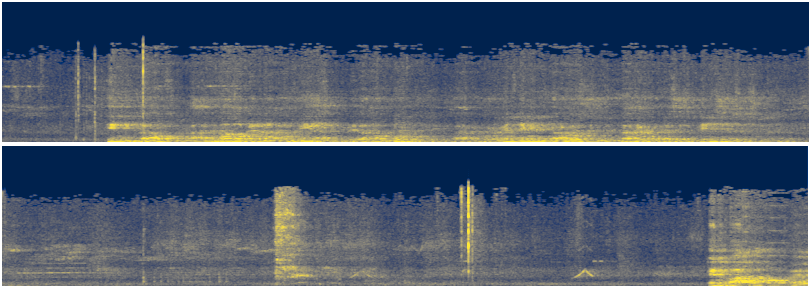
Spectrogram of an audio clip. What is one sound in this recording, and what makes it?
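A man speaks into a microphone over loudspeakers, in a steady, solemn voice.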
